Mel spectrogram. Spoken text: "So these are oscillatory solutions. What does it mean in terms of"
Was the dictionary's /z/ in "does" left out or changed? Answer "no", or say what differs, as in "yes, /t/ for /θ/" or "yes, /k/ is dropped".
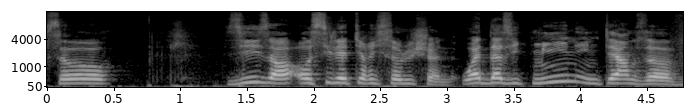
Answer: no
